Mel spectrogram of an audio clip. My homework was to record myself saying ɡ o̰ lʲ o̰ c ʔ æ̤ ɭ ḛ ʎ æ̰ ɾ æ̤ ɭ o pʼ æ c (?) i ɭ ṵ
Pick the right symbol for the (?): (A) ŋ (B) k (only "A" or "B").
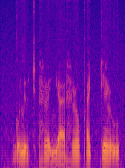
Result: B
